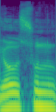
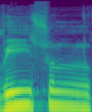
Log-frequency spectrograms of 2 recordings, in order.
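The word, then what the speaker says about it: 뤼순: 그리고 체포되어서 만주의 여순 감옥, 본토 발음으로 리순 감옥에서 옥살이를 하는 동안 57점 이상의 한문 휘호를 남겼습니다.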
